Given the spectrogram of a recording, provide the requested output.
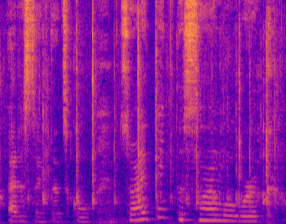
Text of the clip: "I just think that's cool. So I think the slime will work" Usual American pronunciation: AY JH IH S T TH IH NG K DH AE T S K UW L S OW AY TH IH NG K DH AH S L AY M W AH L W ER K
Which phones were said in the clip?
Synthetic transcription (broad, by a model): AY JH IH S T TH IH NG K DH AE T S K UW L S OW AY TH IH NG K DH AH S AY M W AH L W ER K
